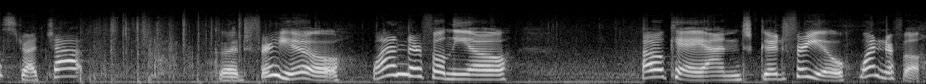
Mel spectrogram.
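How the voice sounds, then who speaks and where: Female riding coach, very high pitch, unhurried delivery of brisk projected commands, encouraging and firm, light background noise of a riding arena. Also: sharp tone. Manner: encouraging, firm, repeats short instructions. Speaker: horse riding instructor.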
